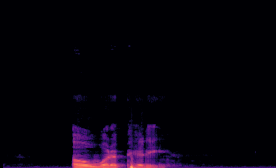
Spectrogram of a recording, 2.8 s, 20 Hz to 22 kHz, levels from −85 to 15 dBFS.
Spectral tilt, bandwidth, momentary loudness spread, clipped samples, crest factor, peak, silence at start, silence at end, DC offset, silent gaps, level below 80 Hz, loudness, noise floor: -11 dB/octave; 5.8 kHz; 12 LU; under 0.1%; 22 dB; -2 dBFS; 0.7 s; 1.1 s; under 0.1%; none; -44 dBFS; -20 LUFS; -64 dBFS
